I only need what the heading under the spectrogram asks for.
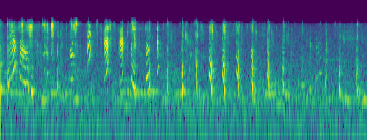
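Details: Pet dog producing strange noises thought to signal wanting to mate or happiness; quick sharp clicky bursts, about three per second, irregular, mixed with breathy snorts and a low whining hum.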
